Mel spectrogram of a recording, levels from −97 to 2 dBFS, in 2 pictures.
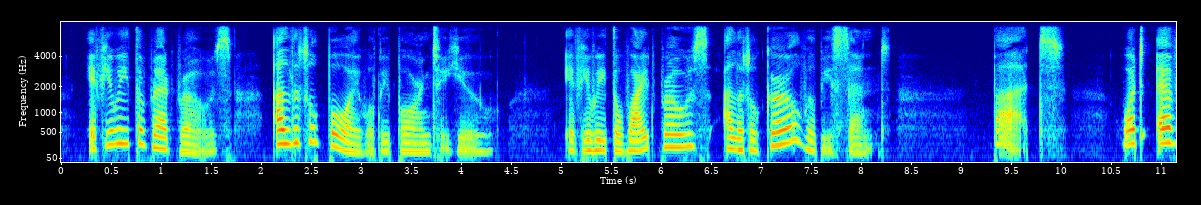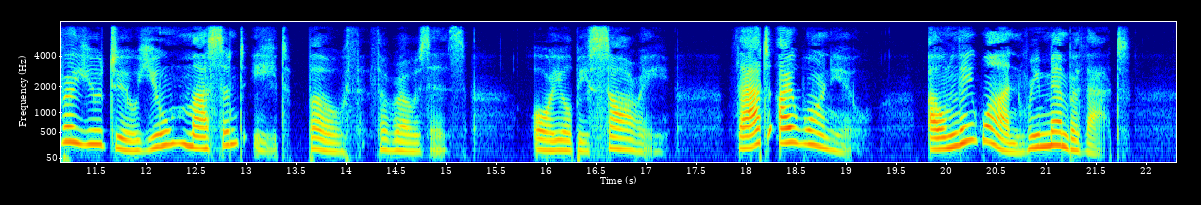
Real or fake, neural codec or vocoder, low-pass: real; none; 7.2 kHz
